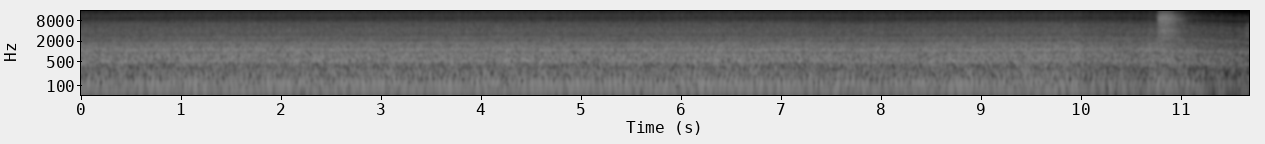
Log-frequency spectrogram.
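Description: A tractor engine drones steadily as the tractor drives along.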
